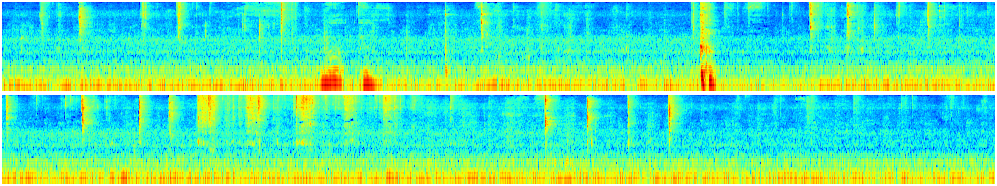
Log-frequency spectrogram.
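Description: Close-up eating sounds: crunchy bites and chewing of fried shrimp tempura and a long green chili, with many short wet mouth clicks over a steady low hum. Two short voiced sounds about four seconds in, and a louder, brief sound falling in pitch about nine seconds in.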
